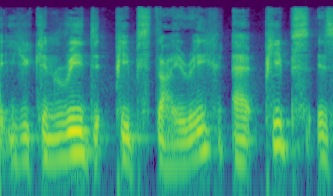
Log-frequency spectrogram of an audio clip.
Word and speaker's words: Pepys: Samuel Pepys' diary provides an invaluable first-hand account of this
